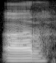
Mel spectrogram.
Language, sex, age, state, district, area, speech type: Santali, male, 30-45, Jharkhand, Pakur, rural, spontaneous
